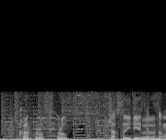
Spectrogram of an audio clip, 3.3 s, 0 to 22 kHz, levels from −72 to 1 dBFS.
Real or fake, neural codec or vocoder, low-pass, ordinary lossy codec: real; none; none; none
